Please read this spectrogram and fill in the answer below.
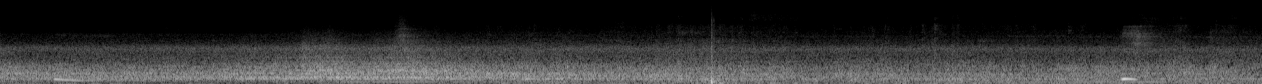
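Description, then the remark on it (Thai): A train rumbles steadily along the rails without stopping at stations, a continuous low roar with a couple of sharp metallic clanks and a brief squeal, heard from inside the carriage with no talking. “กูว่าแม่งนานผิดปกติแล้วว่ะ อืม มันวิ่งเลยไปไปะเนี่ย คุยไม่เห็นมันผ่านสถานีไหนแล้วเว้ย”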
